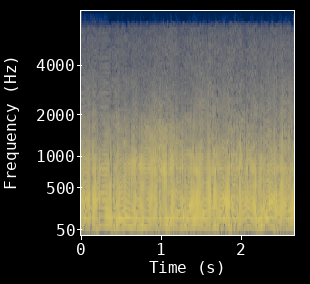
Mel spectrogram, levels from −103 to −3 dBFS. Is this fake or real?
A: fake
